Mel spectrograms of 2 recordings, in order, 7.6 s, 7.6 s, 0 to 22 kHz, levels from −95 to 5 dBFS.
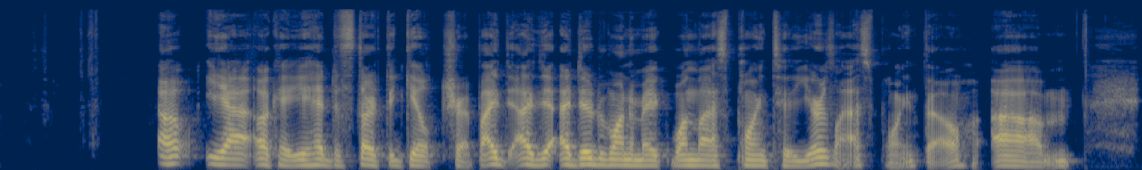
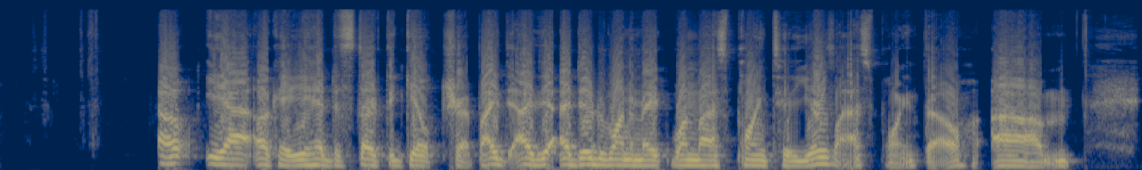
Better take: first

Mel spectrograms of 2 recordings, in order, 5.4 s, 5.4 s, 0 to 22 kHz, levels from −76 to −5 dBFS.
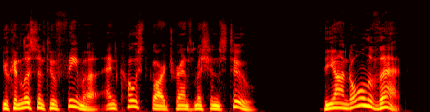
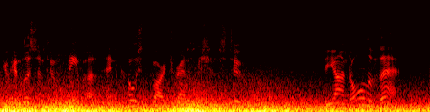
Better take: first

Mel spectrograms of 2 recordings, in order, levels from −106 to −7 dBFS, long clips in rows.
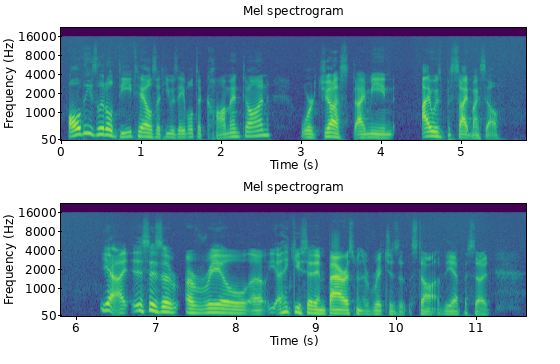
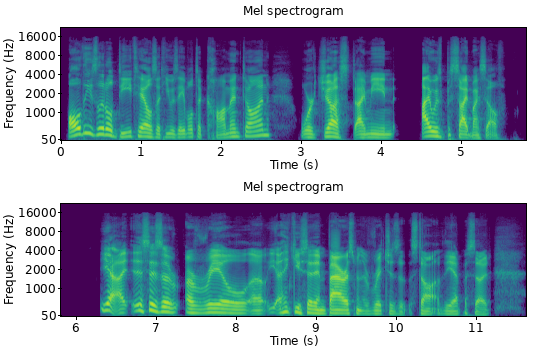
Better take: second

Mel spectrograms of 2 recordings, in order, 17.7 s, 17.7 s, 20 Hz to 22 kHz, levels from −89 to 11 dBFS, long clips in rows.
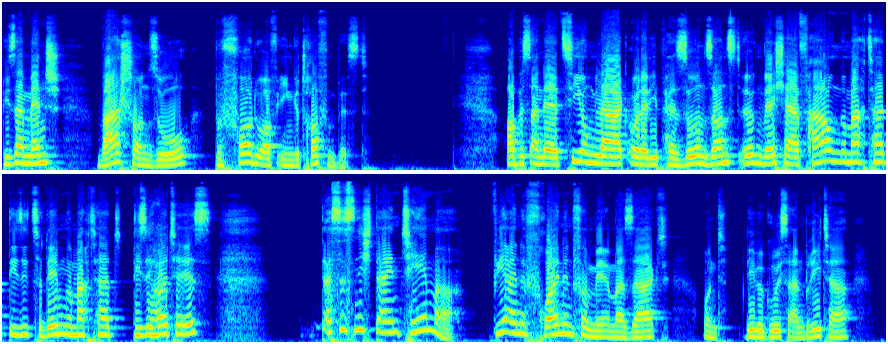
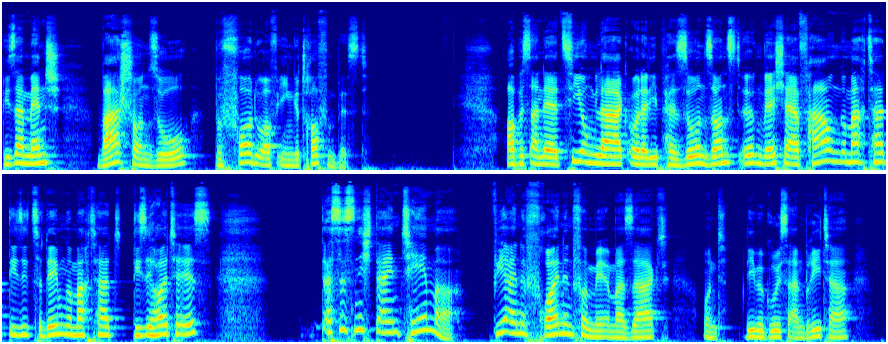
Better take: second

